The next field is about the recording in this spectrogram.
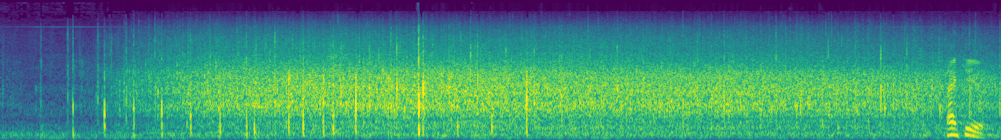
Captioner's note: applause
